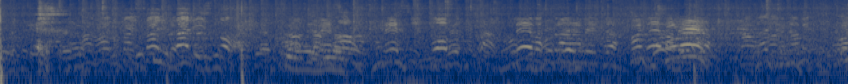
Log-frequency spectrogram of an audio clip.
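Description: Several voices shouting and calling out across a football pitch during play, overlapping each other. A sharp thud of a ball being kicked comes right at the start.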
